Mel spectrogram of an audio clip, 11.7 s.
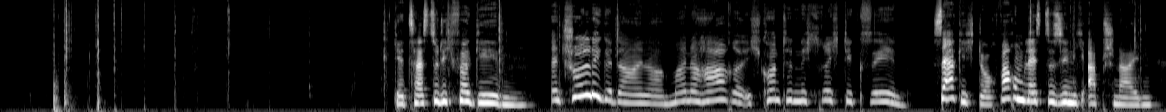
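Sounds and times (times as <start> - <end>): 
playing cards being dealt for a card game: 0.2 - 4.0
speech: 3.9 - 11.6.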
